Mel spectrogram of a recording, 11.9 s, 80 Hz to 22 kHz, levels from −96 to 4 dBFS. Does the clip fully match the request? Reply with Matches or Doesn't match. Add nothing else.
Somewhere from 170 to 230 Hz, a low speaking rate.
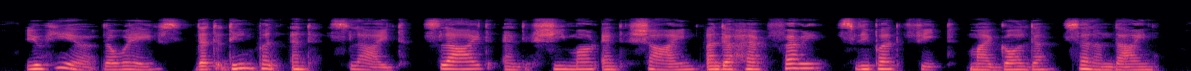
Matches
